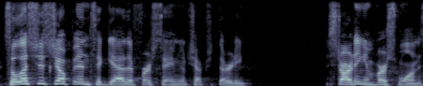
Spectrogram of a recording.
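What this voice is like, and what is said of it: Southern American accent. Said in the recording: “the southernness of my accent”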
